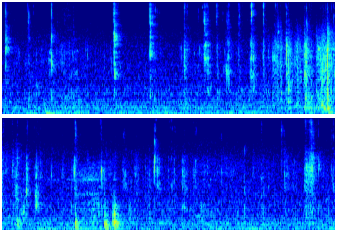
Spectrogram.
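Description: Close-up chewing and crunching of a loaded fried tortilla nacho chip: a run of sharp, crackly crunches, busiest in the middle. A couple of dull knocks come around eight or nine seconds in.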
